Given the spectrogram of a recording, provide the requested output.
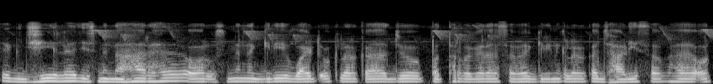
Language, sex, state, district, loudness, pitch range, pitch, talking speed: Hindi, male, Bihar, West Champaran, -15 LUFS, 130-135 Hz, 130 Hz, 200 wpm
